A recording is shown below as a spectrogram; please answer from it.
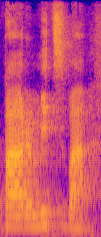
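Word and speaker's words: Bar Mitzvah: 만으로 13살 이 되면 성년식을 하게 됩니다 예슬 발음 b 쓰바 라고 말합니다 바르 미츠바 남자들은 바르 미츠바 여자들은 바른 빛이 빼라고 냥이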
